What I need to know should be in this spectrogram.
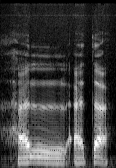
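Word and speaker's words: هل أتاك: Hal ata ha ata itu salah satu kesalahannya. tidak boleh diqalqahkan. Bacaan yang benar adalah hal ata bunyikan bainiah lam ataka ata di sini dua harakat mad thobi hal ataka hadituah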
